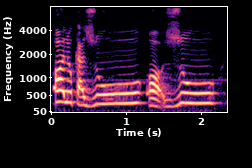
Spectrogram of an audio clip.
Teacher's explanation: a sílaba tônica é a última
